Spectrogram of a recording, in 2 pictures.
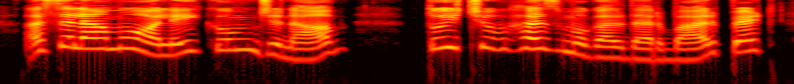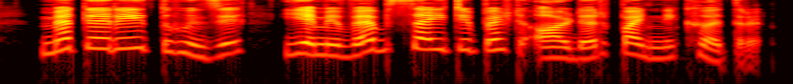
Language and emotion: Kashmiri, neutral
